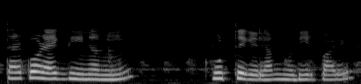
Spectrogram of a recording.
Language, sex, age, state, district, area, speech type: Bengali, female, 18-30, West Bengal, Dakshin Dinajpur, urban, spontaneous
